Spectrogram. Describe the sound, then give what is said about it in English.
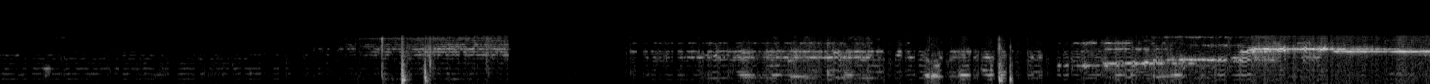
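A slow, melodic song plays through a small phone speaker, sounding thin and tinny, with a brief silent gap before the music resumes and builds slightly louder. No one talks over it. “Yes, it is a slow song.”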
